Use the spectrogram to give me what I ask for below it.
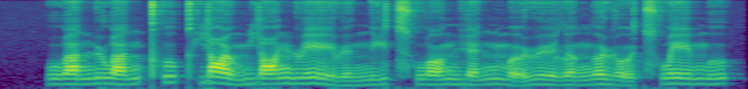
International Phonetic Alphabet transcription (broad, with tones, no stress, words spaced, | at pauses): wa˧˥nɻwa˧˥npʰu˥pʰjɑ˥˩ʊ̯ mjɑ˥ŋɻe˥˩ɪ̯ɻɻ̩˩ n̪i˧˥ t͡sʰwɔ˧˥n̪ɥɛ˧˥n mɤ̰˨˩ ɻɻ̩˥˩lɤ˧˥ŋɤ˥ ɻo̰˨˩ʊ̯t͡sʰwe˥ɪ̯mu˧˥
